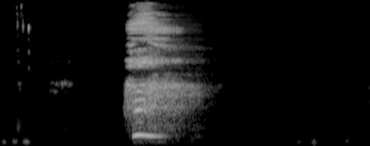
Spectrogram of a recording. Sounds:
Sigh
